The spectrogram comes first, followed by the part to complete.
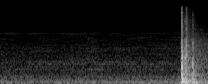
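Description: Aircraft crew door swung closed, shutting with a single loud slam near the end.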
